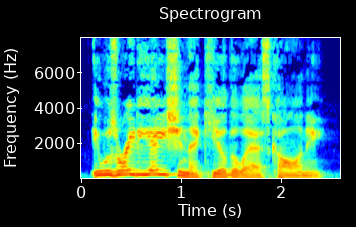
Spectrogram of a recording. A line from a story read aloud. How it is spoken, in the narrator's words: one man shouted at us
